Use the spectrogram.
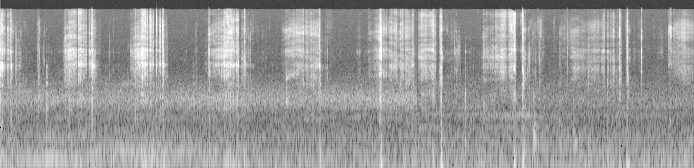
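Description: A steel hook knife repeatedly scoops shavings from the bowl of a pale, solid carved wooden spoon, its surface faceted from tool marks. Each stroke makes a short, bright, rasping scrape over a steady low rumble, and the strokes come in quick, uneven bursts.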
